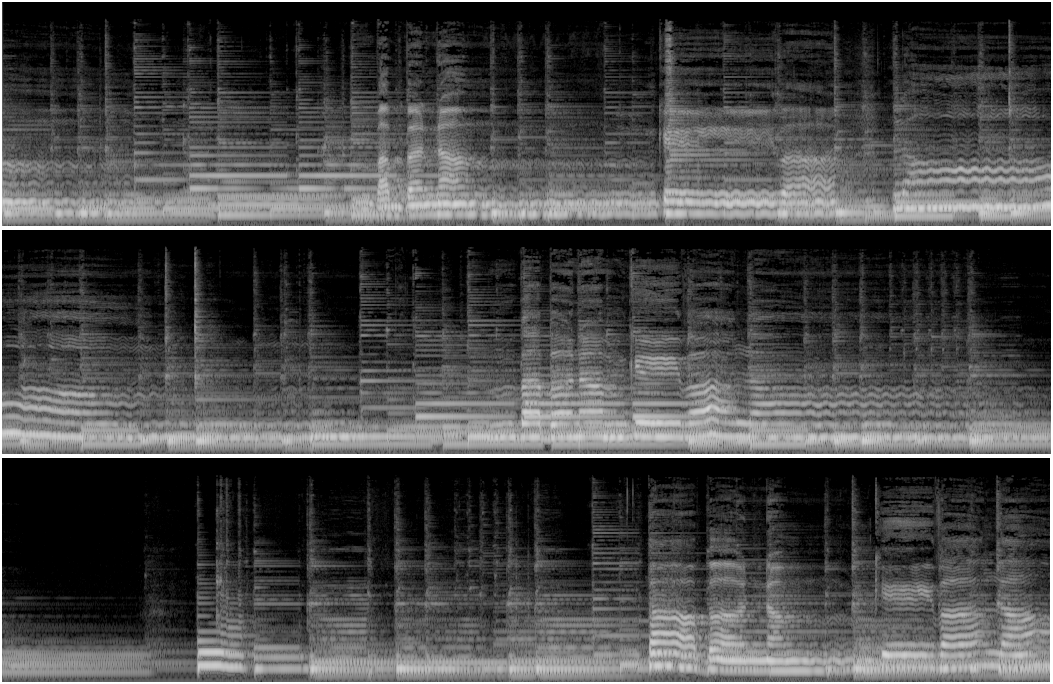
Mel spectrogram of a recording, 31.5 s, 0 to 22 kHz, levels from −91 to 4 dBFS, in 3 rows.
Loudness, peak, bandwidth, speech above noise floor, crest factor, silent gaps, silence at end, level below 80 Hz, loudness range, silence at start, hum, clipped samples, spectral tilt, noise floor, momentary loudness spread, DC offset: -21 LUFS; -4 dBFS; 16 kHz; 28 dB; 18 dB; none; 0 s; -54 dBFS; 7 LU; 0 s; none; under 0.1%; -7.5 dB/octave; -45 dBFS; 10 LU; under 0.1%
